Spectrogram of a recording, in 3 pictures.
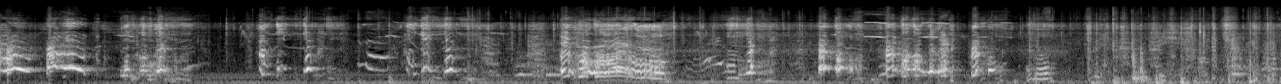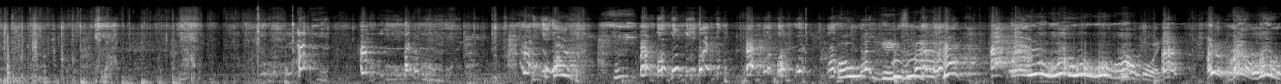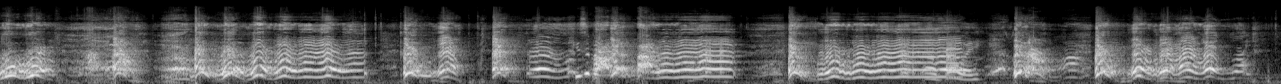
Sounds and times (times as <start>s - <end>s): Bark: 0.0s - 0.9s, 19.2s - 20.8s, 22.1s - 23.7s, 24.4s - 28.4s, 29.6s - 30.9s, 31.6s - 32.2s, 33.5s - 33.8s, 35.7s - 38.0s
Speech: 21.1s - 22.3s, 24.0s - 24.5s, 34.6s - 35.5s.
